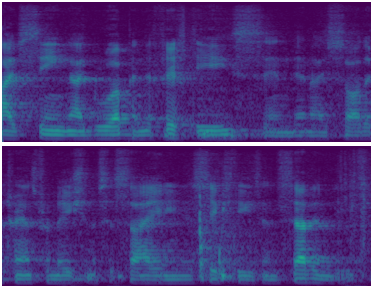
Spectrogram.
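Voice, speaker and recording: Over noticeable background noise and audible room echo, a man with a very deep, low pitch speaks in a flat monotone. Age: 60s. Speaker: judicial candidate, lawyer. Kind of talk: candidate forum closing statement. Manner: halting, repeats words.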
